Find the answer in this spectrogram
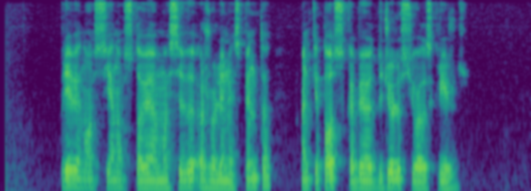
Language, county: Lithuanian, Vilnius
